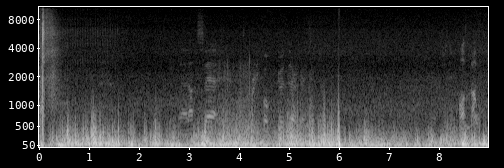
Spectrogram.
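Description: Steady wind rumbling across the microphone on an open golf course beside a big lake, a low continuous buffeting that persists throughout, with faint voices in the background.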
